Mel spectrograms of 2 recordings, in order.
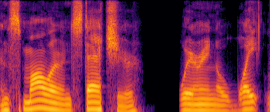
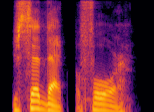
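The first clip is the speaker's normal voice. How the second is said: plain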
